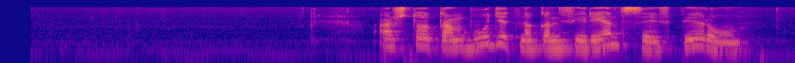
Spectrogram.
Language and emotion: Russian, neutral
